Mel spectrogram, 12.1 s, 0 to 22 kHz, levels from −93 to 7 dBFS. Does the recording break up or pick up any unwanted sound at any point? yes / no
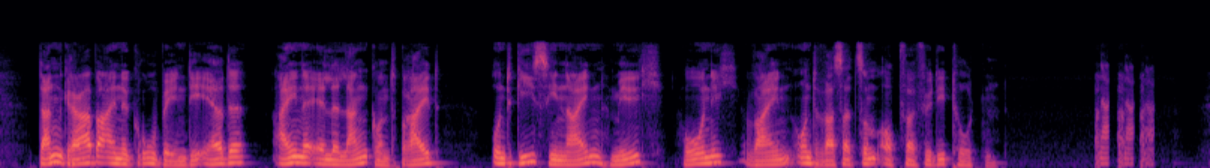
yes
